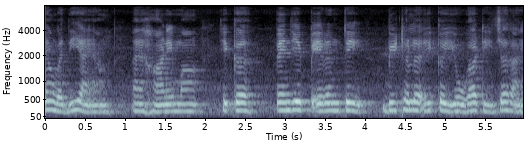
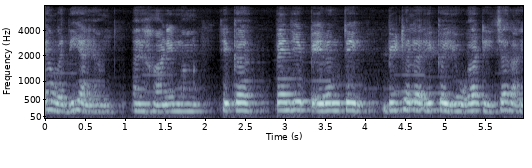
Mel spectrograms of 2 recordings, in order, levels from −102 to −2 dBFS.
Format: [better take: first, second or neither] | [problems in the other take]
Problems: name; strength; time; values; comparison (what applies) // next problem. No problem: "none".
first | noise reduction (neural separator model SepFormer DNS4)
